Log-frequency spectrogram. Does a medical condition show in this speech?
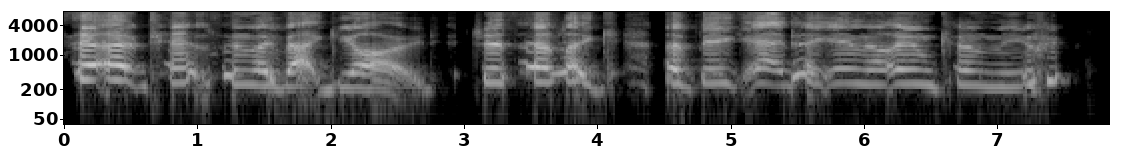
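Yes: cerebral palsy; talks funny.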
